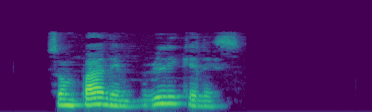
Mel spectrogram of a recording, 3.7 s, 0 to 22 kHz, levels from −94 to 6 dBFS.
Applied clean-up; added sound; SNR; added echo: none; none; none; none.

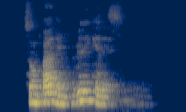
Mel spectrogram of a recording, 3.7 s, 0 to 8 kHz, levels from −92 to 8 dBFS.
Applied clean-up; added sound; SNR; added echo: none; none; none; reverberation time 0.6 s.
